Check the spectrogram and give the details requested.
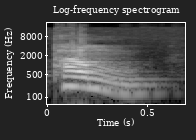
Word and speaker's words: thumb: Is it thumb or thumb? See, B is silent.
